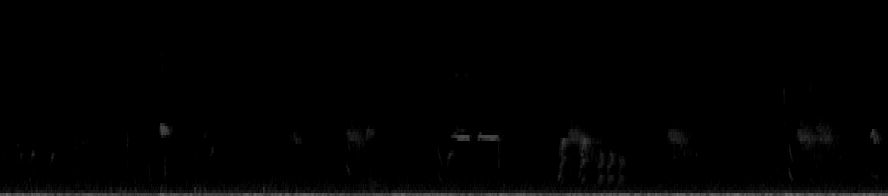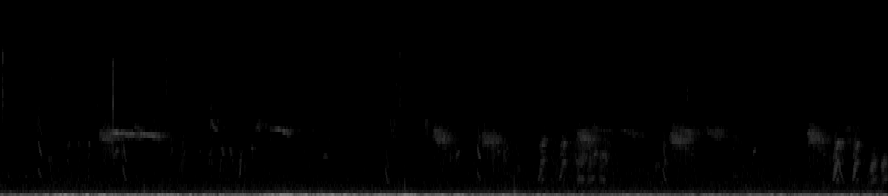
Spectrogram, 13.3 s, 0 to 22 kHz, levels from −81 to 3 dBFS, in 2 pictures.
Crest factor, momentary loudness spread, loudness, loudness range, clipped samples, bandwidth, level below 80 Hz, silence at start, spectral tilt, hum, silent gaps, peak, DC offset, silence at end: 16 dB; 8 LU; -56 LUFS; 6 LU; under 0.1%; 16 kHz; -48 dBFS; 0 s; -5 dB/octave; none; none; -28 dBFS; under 0.1%; 0 s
